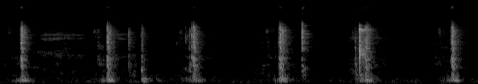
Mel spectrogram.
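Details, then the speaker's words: Toshiba PC-G10 cassette deck, won't rewind: light irregular clicks about once a second from the transport; owner suspects linkage or belt, belts replaced. "all right so i think he's not right here some sort of linkage mechanism or belt i think he's making this more belt so i shall have to investigate a bit fully"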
